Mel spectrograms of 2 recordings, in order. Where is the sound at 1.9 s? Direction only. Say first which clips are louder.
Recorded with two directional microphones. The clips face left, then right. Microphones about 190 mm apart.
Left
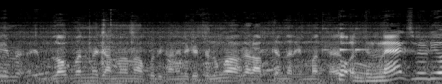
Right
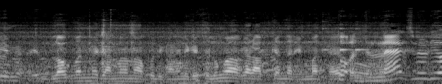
Right 2 dB; 20° right (ahead or behind).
